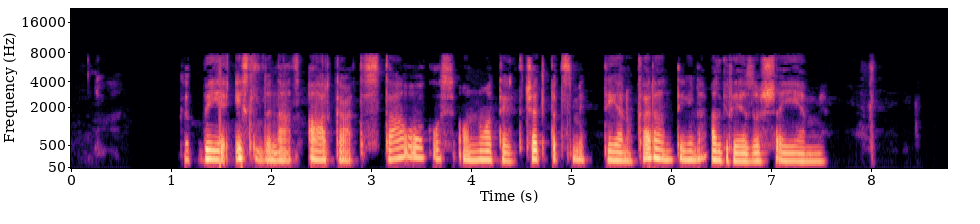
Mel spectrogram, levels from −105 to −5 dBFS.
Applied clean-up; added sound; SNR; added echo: none; none; none; none.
